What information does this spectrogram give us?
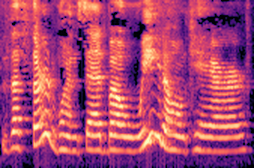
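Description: Slow, high-pitched American woman, storytime reader. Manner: encouraging, expressive, addressing young children. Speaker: children's librarian leading storytime. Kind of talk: storytime read-aloud with asides to children. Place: small indoor meeting room.

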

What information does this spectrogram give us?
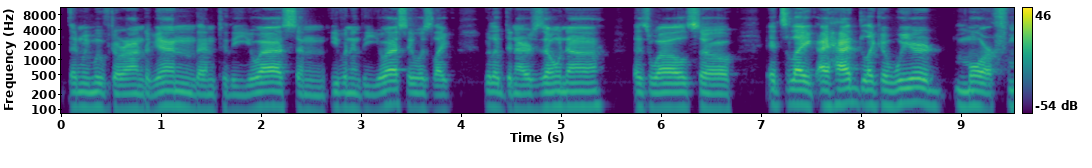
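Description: Smooth low-voiced man from India. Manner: relaxed, thoughtful, many fillers and hedges. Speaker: interview guest. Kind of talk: casual interview. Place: home room, video call.

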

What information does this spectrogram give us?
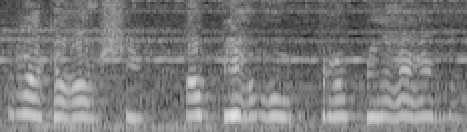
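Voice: very high-pitched, flat delivery, a little slow, loud music behind the voice. An actor voicing a timid, anxious animatronic fox in a parody cartoon, repeating words in nervous bursts. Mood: panicked.

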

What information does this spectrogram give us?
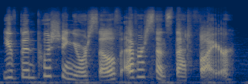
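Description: Woman doing an anxious, caring middle-aged wife, pleading and bright-voiced. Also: very animated, moderate pace, soft background music, full character voice. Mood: worried. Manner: pleading, higher and gentle.

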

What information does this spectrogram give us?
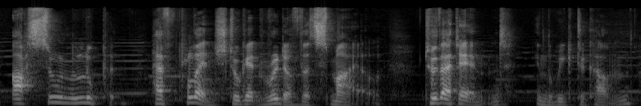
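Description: A snooty, roguish French gentleman thief, as a man reads him out, grand and full of himself. The delivery is lively and swings in pitch. Faint music plays behind. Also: natural voice. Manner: grandiose, mock-French reading of a letter. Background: game music.

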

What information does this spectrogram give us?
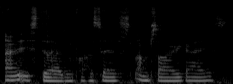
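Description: A woman in her twenties chatting casually and excitedly as a reaction video host, halting and leaning often on "like". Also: on the low side. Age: 20s. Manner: excited, gushing; halting, repeats "like" heavily. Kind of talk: casual reaction vlog chat. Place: small room at home, indoors. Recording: clearly noisy home room recording.

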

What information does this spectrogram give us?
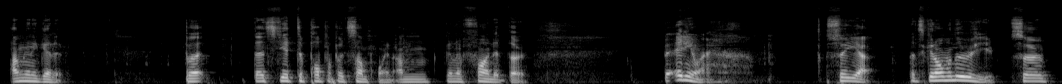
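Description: A young man casually reviewing a DVD in a small living room, listing facts and correcting himself, recorded on a handheld phone. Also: medium pitch. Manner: fact-listing, self-correcting, chatty with fillers. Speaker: DVD collector reviewing a disc. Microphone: phone camera held over the disc.

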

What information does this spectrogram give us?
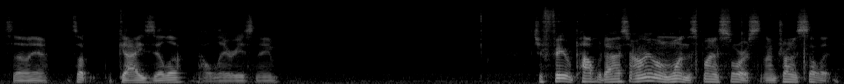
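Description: Young midwest dude rambling on his bedroom stream, lowish voice, says um a lot. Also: fairly quick, long pauses, soft background music. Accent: Midwestern American. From American Midwest. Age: young adult. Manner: rambling, loose, swears casually, many ums. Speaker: toy unboxing livestream host. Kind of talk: casual livestream chat reading viewer comments. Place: bedroom, indoors.

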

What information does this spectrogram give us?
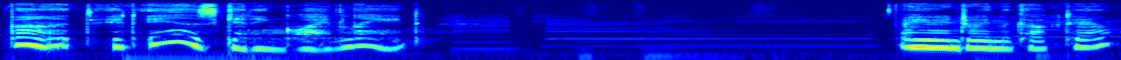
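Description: Woman playing a breathy, slow-spoken mysterious bartender. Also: on the high side, warm tone, recorded from a distance, faint music behind, heavily acted. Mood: soothing, reassuring. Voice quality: breathy, whispery. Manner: slow, soothing, reassuring delivery. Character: mysterious, gentle, comforting woman bartender in magical bar. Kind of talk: soft-spoken ASMR roleplay.

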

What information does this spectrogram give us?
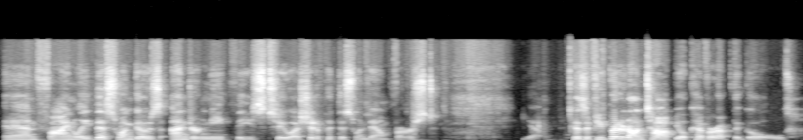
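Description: A woman's voice: medium pitch, normal speed, fairly bright tone. An older woman hosting a live card-making tutorial, chatting as she works and reading viewer comments aloud. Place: craft room at a desk.

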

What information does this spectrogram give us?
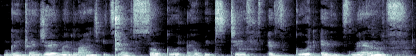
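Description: Slow-talking young woman in an echoey room. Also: mid-range voice, mellow. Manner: chatty, listing items with fillers and self-corrections. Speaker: vlogger. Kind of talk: casual vlog narration. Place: small indoor room at a table. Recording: echoey room with clear background noise.

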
